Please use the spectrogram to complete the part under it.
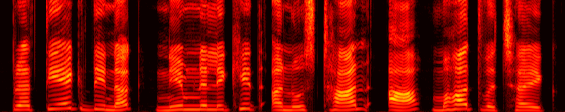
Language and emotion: Maithili, neutral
